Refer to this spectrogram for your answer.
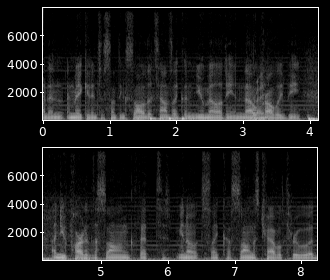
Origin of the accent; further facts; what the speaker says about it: Israel; now in Queens, United States; I grew up in Israel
